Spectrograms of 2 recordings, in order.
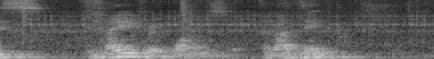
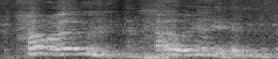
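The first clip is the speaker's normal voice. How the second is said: very high, bubbly mock hello; put-on perky high voice; over-cheery greeting; 13 semitones higher than usual. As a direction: greet them far too chirpily. Acted mismatched greeting to sad person.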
